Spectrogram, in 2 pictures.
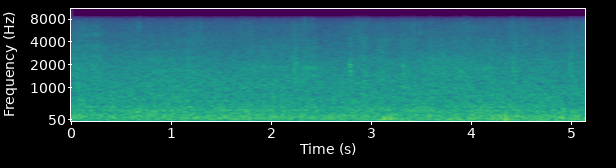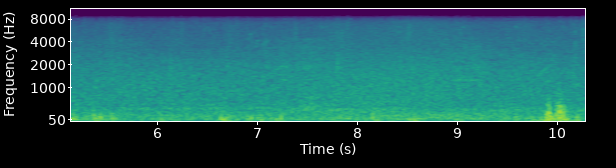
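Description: Wind rushing over the camera microphone, a steady noise heaviest in the low range, with a few soft irregular thumps.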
